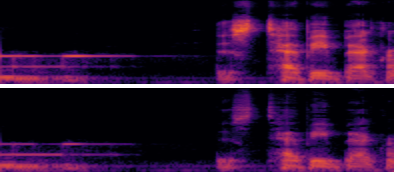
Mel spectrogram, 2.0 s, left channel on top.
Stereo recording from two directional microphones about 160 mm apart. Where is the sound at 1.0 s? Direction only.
15° right (ahead or behind).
